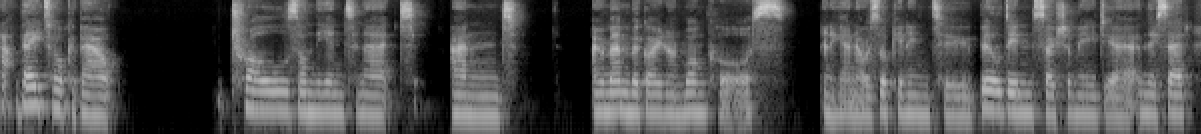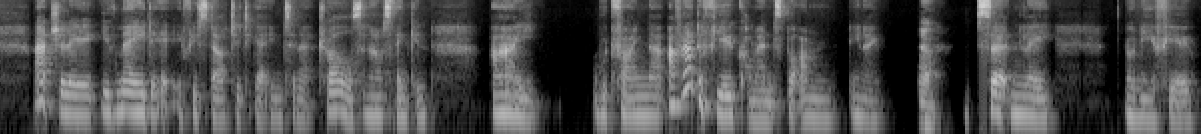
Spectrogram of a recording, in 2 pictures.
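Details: Adult woman speaking; normal speech.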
